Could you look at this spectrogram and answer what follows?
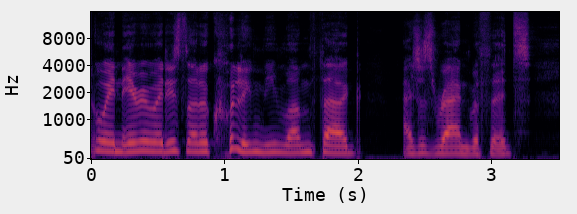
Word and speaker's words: Mamthug: I think the inception of Mam, it's actually Mamhug. The T is silent like Tando. Jade. Nje. And I think when everybody started calling me Mamthug, I just ran with it.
